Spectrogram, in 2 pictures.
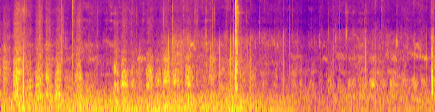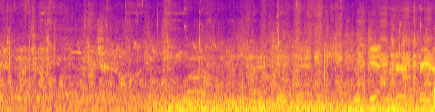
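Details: Rottweiler Macho pants between rounds of fetch as he is led off for water. Quick rasping breaths fill the opening seconds, then a man's voice speaks over the quieter breathing.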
